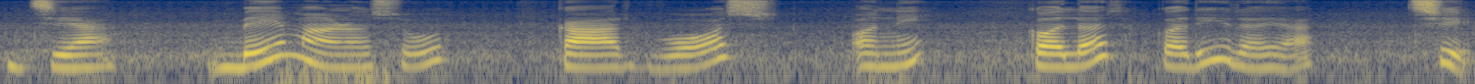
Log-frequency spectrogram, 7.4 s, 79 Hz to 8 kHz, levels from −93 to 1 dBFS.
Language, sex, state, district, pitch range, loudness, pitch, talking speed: Gujarati, female, Gujarat, Gandhinagar, 200-230 Hz, -19 LUFS, 210 Hz, 80 wpm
